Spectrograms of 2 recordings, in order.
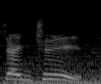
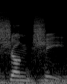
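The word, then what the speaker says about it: Shang-Chi: I tried helping Shang Chi. First of all, it's pronounced Shani.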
